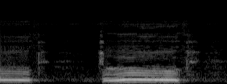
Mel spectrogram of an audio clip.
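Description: A dog whining in two long, low, steady-pitched moans: one trailing off just after the start, the next coming about a second in and lasting under a second. The dog is whining at a rabbit it sees outside.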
